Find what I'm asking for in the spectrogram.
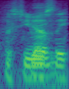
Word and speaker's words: posthumously: He will go into the Hall of Fame, no doubt, posthumously. How do you say that? – Posthumously.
